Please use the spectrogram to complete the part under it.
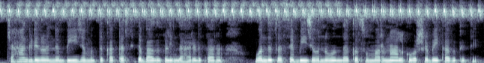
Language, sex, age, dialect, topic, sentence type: Kannada, female, 25-30, Dharwad Kannada, agriculture, statement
